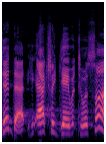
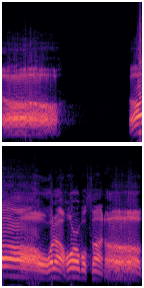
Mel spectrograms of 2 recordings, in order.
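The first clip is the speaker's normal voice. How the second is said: loud, very slow, drawn-out disapproving groan; 3 semitones lower, 5 dB louder than usual. Retelling how the Pharisees reacted to the son: imitating groaning Pharisees. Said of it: "they're groaning".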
